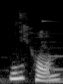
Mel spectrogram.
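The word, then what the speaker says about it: 二本: you might be wondering, isn't that the same pronunciation as Japan? And it is, but the pitch accent is a little bit different. When we say Japan in Japanese, we say Nihon. The middle letter goes up a little bit.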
